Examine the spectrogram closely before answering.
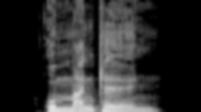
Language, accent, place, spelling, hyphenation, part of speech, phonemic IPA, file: German, Germany, Berlin, ummanteln, um‧man‧teln, verb, /ʊmˈmantl̩n/, De-ummanteln.ogg
- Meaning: 1. to encase, encapsulate 2. to shroud, coat 3. to sheath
